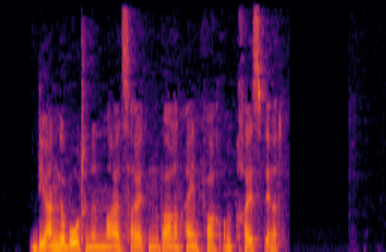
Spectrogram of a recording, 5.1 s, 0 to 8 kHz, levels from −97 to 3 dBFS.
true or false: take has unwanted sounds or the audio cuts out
false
